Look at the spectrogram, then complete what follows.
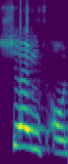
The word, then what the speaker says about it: au: These are what we categorize as our prepositions in French. Okay, so now you see this au. Now, this au is pronounced o.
